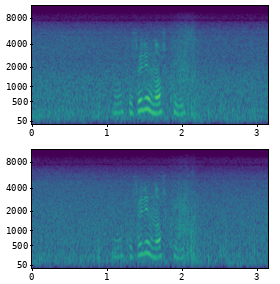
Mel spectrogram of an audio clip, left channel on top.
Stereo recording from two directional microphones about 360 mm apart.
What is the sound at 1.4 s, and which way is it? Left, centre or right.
Speech, left.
